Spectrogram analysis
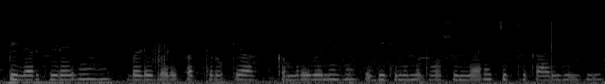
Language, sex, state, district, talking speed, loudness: Hindi, female, Uttar Pradesh, Muzaffarnagar, 170 wpm, -48 LUFS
